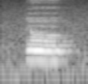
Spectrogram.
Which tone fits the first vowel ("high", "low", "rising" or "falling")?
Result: low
